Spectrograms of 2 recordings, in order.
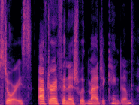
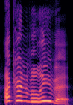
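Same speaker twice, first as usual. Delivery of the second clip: high, emphatic exclamation; stunned, pitched way up; amazed disbelief; 11 semitones higher, 4 dB louder than usual. Real, not acted. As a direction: burst out high in sheer disbelief. Exclaiming in disbelief over the story.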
